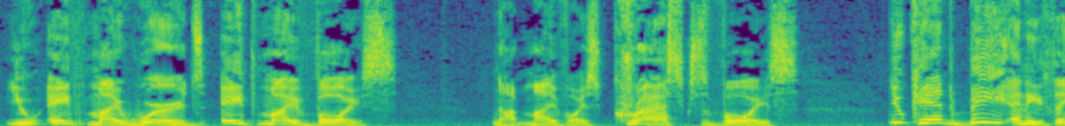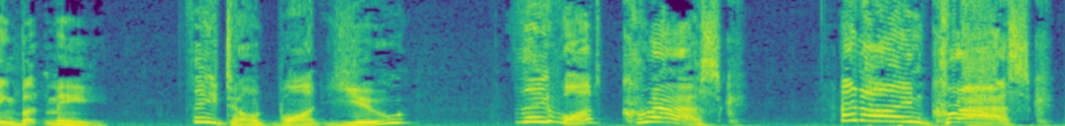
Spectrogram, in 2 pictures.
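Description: A man's voice: high voice, big pitch swings, very slow, fairly bright tone, no echo, heavily acted. An actor playing a bitter, intense man accusing his rival in an audio drama. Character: bitter ousted male radio host Len, accusing. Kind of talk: radio drama acting.

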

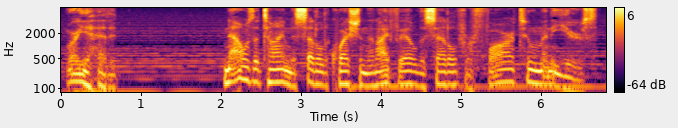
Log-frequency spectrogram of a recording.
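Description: A man's voice: medium pitch, moderate pace, gravelly, over music. A man narrating his own story of faith in a dramatized radio testimony, earnest and preacherly.

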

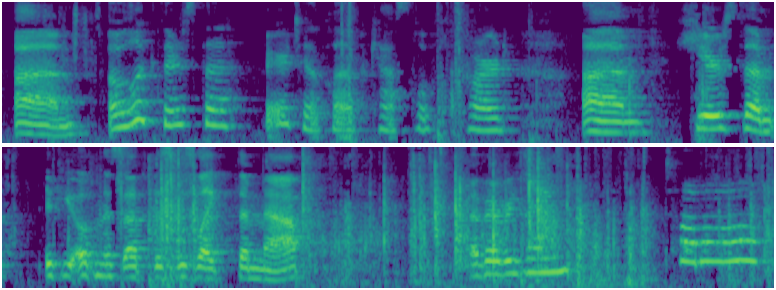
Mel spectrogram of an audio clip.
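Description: A woman in her thirties chatting casually and excitably, with a self-deprecating, giggly manner, as a craft vlogger. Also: on the low side. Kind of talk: casual chatty haul vlog. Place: indoors in a bedroom, sitting up in bed. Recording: roomy echo, faint noise, handling clicks.

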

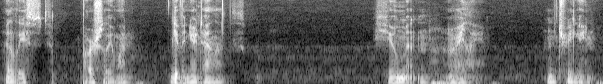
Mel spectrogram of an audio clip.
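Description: Brief: man playing a flirtatious demon prince, very deep slow murmur, husky breathy close-mic half-whisper, teasing and commanding. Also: mellow, exaggerated voice. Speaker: voice actor in audio roleplay. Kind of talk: ASMR roleplay, close intimate murmur.

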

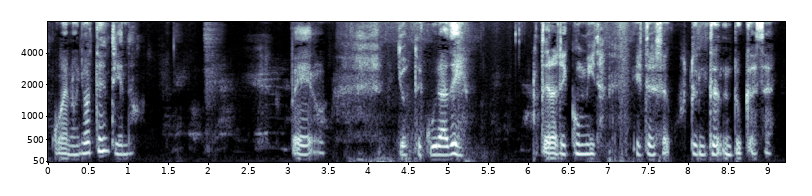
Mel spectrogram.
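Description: A woman voicing a possessive male owner who can turn back time, talking in a low, breathy, coaxing whisper. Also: level tone, measured pace, long pauses, warm tone, a little hiss or hum. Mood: soothing.

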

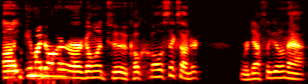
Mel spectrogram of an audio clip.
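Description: Bright, higher-pitched middle-aged man. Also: brisk, poor audio. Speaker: podcast guest, racing fan. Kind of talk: casual chat.

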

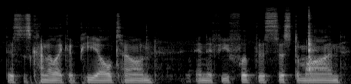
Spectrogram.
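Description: A man's voice: low voice, little pitch movement, a little fast, background noise. A man from the United States giving a casual, plainspoken, matter-of-fact demonstration as a radio repair hobbyist. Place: indoor workshop at a workbench.

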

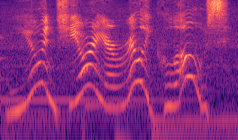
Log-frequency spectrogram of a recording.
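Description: A woman voicing an excitable young female anime game character, cute and animated. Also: very high voice, a little slow, exaggerated voice. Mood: tentative. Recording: loud music behind the voice.

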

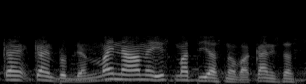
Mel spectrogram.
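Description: A man's voice: fairly high pitch, expressive, moderate pace. A man working a scam call center, speaking broken German as a non-native, evasive and vulgar when pushed. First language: not German. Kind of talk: phone sales call. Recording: tinny phone line.

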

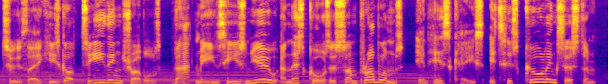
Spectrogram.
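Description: A man's voice: fairly high pitch, wildly swooping pitch, measured pace, hardly any pauses, over music, pitched above the performer's own voice. A man voicing a knowing, patient engine who explains things, in a children's storybook. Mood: patient, explaining.

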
